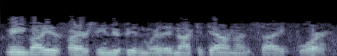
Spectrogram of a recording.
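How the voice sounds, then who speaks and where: A man's voice: medium pitch, level tone, brisk, no room sound. A man on a fire crew reporting status to his chief over a two-way radio. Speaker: firefighter on tower truck crew. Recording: muffled lo-fi fire radio transmission.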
